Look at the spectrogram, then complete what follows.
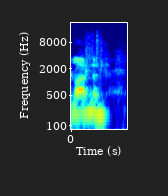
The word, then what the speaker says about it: laudanum: It took me forever to learn how to pronounce that word, Laudanum? laudanum. Because the way it spells, it's like la la la la la la.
